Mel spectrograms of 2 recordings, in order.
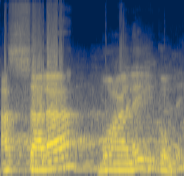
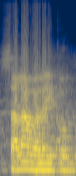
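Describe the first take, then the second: First: The greeting starts with the full opening syllable. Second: The greeting starts without the opening syllable. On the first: The speaker calls it right. "এজন্য আমরা সালাম দিব" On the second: The speaker calls it wrong. "অনেকেই আসসালামু আলাইকুম এভাবে বলে না, বলে সালাম আলাইকুম"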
